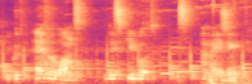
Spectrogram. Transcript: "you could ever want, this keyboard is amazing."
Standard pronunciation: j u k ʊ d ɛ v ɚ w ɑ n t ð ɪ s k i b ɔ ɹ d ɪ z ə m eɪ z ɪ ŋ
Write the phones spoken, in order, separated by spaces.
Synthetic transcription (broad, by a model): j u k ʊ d ɛ v ɚ w ɑ n t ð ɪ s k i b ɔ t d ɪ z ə m eɪ z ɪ ŋ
